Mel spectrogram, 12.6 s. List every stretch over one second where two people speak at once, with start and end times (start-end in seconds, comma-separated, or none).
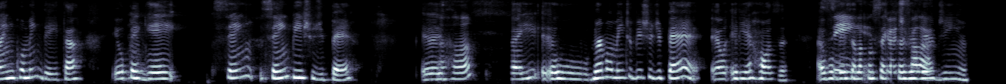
10.2-11.8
